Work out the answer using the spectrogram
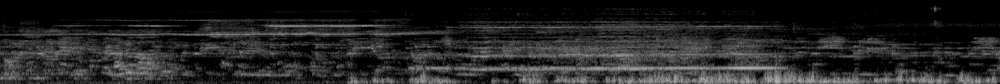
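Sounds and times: train horn long note: 0:04.7 - 0:07.9.

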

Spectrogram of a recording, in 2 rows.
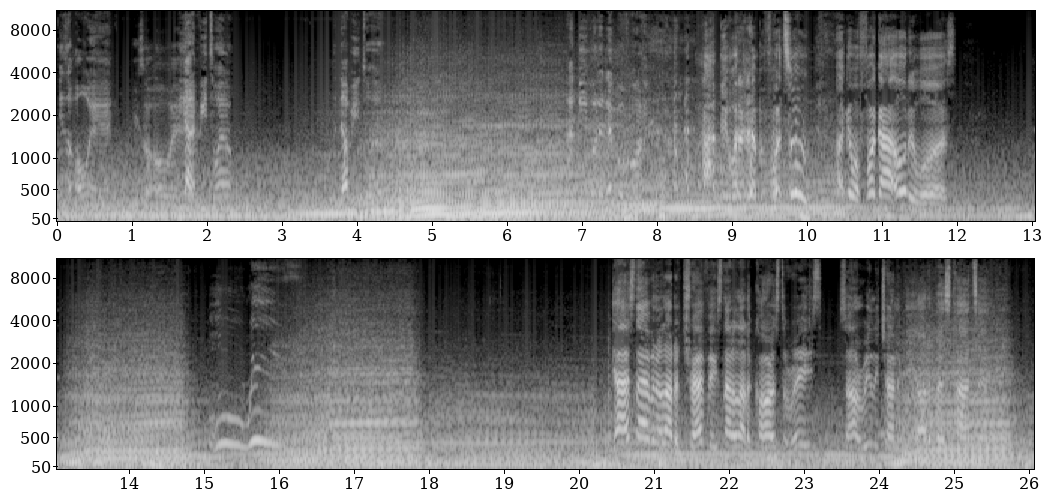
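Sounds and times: car engine pulling hard: 0:00.0 - 0:26.0
road noise: 0:00.0 - 0:26.0.

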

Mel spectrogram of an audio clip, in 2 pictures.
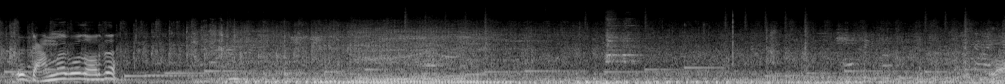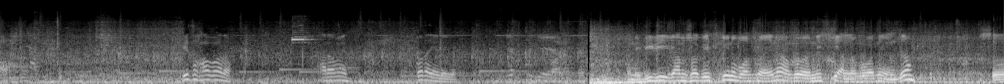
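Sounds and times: motorcycle engine idling: 0:00.0 - 0:07.5, 0:12.7 - 0:20.0
background music: 0:00.0 - 0:20.0.

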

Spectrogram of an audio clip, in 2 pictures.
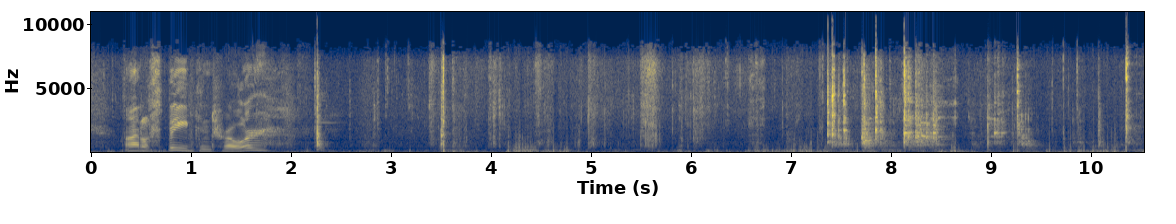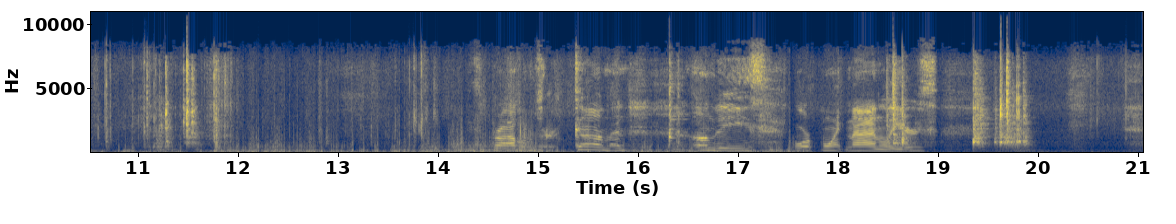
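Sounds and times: low rumble: 0:02.4 - 0:17.8
footsteps crunching through snow: 0:02.6 - 0:07.4
sharp clicks and knocks: 0:07.4 - 0:12.0.

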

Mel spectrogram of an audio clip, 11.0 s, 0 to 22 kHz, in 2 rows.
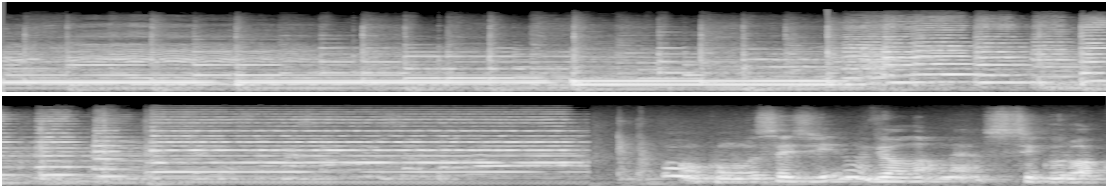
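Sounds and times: held synthesizer chord: 0:00.0 - 0:08.5
synthesizer guitar solo line: 0:00.0 - 0:08.5.

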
